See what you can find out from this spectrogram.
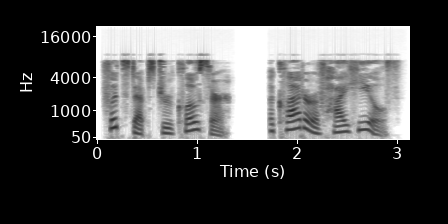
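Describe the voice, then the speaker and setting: A woman reading a first-person story as an audiobook narrator in a scripted, expressive storytelling style. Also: mid-range voice, a little slow, no echo, dull audio.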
